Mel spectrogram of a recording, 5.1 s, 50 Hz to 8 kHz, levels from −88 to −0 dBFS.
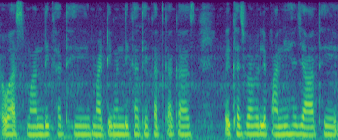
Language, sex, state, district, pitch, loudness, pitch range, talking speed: Chhattisgarhi, female, Chhattisgarh, Jashpur, 175 Hz, -17 LUFS, 165-180 Hz, 225 wpm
